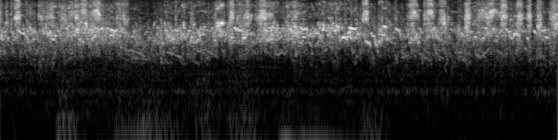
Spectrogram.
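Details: Two male Australian budgerigars chirping: a dense, continuous stream of bright, squawky chatter and warbled chirps, overlapping and unbroken throughout, with sharp clicks scattered among the notes.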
